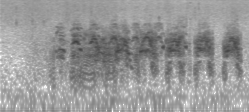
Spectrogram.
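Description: A lone albatross calls out repeatedly toward passing birds, a series of loud, close honking, nasal cries in rapid bursts, alone with no other voices.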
